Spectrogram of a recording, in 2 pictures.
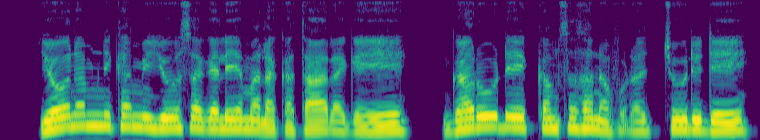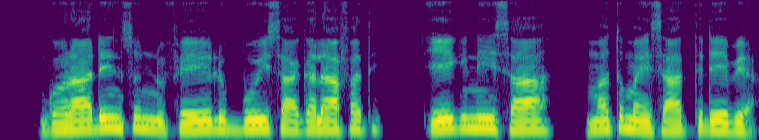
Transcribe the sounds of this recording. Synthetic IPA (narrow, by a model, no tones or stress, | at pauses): jo̞ːnɐmnɪkɐnmɪjːoːsɐɡɐle̞ːmɐlɐkɐt̪aːᶑɐɡɐʔeː | ɡɐɾuːᶑe̞ːkːɐmsɐs̬ɐnɐfʊᶑɐt͡ʃːuːd̪ɪd̪eː | ɡɔɾaːd̪eːnsʊnːʊfeːlʊbːuːɪsaːɡɐlaːfɐt̪ɛ̥ | ᶑiːɡnɪɪsaː | mɐt̪ʊmɐɪsaːt̪ːɪd̪e̞ːbɪʔɐ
